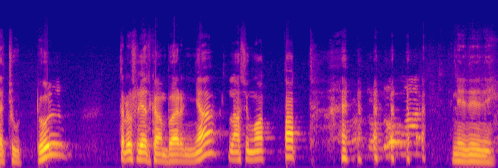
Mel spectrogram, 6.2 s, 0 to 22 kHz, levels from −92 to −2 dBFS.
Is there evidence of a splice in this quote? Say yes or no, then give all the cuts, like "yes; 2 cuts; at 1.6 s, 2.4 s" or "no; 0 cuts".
yes; 1 cut; at 5.3 s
